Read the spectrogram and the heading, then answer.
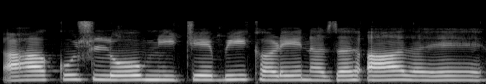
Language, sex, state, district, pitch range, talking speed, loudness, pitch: Magahi, female, Bihar, Gaya, 200-210 Hz, 135 wpm, -15 LUFS, 205 Hz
